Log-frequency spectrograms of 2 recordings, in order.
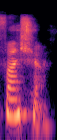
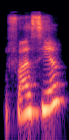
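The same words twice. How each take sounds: First: The word is pronounced with English sounds. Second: The word is pronounced with Spanish sounds. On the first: The speaker calls it right. "In English" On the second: The speaker calls it wrong. "Fascia is in Spanish"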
